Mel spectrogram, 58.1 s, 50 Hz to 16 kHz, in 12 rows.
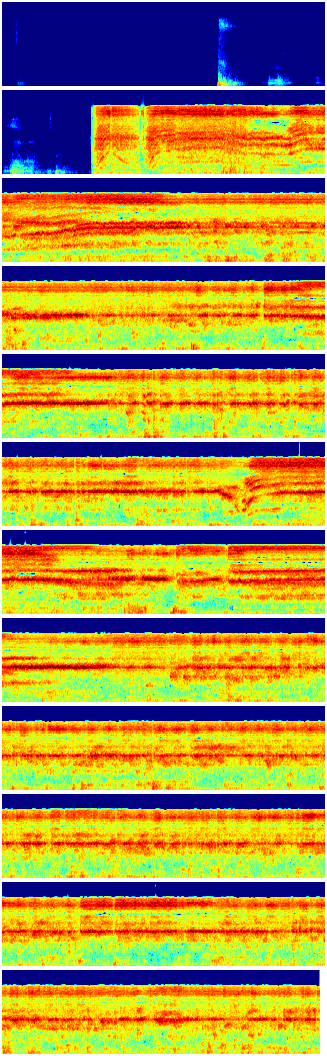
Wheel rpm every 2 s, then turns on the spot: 0, 0, 0, 80, 140, 200, 210, 230, 230, 230, 230, 230, 230, 200, 210, 230, 220, 230, 230, 230, 230, 230, 230, 230, 230, 240, 230, 230, 240.
none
